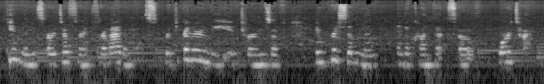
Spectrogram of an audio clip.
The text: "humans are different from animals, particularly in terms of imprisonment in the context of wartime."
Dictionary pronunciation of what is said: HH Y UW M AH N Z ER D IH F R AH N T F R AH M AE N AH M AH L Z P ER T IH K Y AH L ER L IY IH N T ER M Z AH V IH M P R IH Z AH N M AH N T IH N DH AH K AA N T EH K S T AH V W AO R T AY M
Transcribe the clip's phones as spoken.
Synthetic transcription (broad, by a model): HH Y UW M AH N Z ER D IH F R AH N T F R AH M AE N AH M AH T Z P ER T IH K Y L ER L IY IH N T ER M Z AH V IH M P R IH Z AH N M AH N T IH N DH AH K AA N T EH K S T AH V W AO R T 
